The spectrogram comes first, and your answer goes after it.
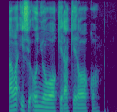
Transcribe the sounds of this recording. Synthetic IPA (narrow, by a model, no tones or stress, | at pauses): aβaʔisjɔʔoɲwɔwɔkɪɾakɪɾɔːkɔ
